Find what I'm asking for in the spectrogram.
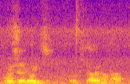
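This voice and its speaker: A man's voice: low-pitched, racing, distant mic. A male pastor preaching a sermon as a story, often checking in with "¿verdad?". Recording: very echoey room, voice from afar, faint noise.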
